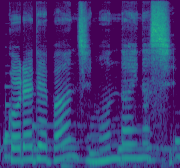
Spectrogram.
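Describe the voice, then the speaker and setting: A woman's voice: high voice, fairly even intonation, moderate pace, over loud music, close to an everyday voice. A woman playing an aloof, stern young woman in an anime game, terse and detached. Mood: cool, cautioning. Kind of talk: Japanese anime game voice acting.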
